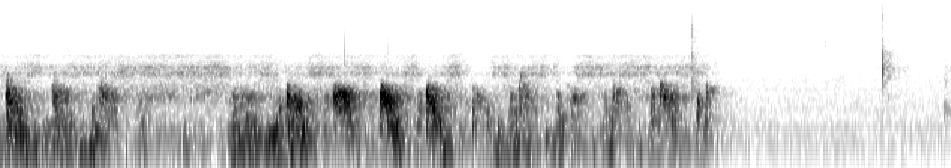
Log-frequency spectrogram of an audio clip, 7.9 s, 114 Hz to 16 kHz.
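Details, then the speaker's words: Doppler ultrasound fetal heart at 15 weeks of pregnancy, female fetus: rapid, regular whooshing pulses at 157 beats per minute, a normal rate. "the heart rate is at... 157 beats per minute the sound most beautiful in the world"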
